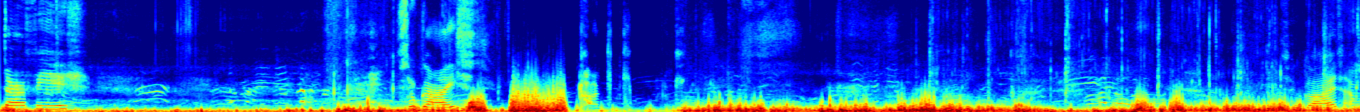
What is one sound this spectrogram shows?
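Shallow water splashes and sloshes underfoot.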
